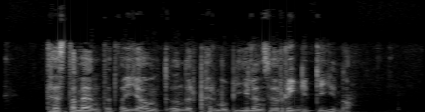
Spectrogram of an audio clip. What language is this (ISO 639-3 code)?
swe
